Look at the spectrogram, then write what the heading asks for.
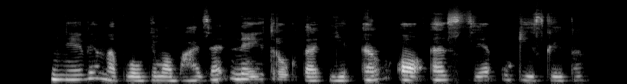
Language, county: Lithuanian, Telšiai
